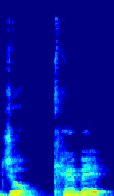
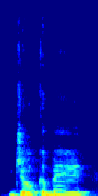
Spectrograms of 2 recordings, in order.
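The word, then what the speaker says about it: Jochebed: Delilah Samson's first wife I believe you pronounce her name Joe Cabot joka bade and bithia yeah those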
